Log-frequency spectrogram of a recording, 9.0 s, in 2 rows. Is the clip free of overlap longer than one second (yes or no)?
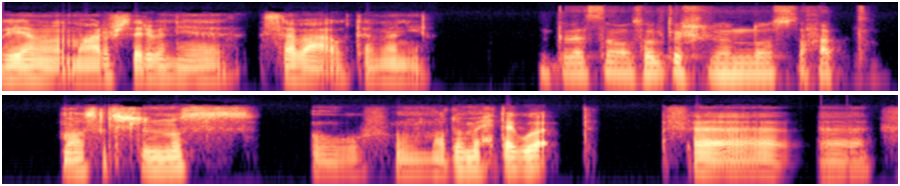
yes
